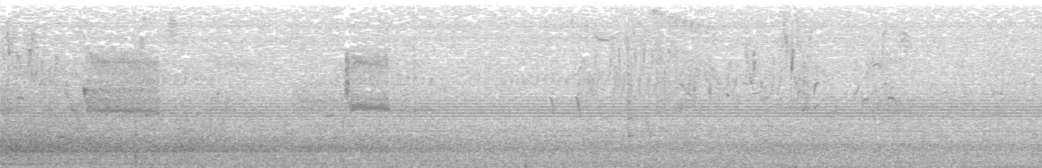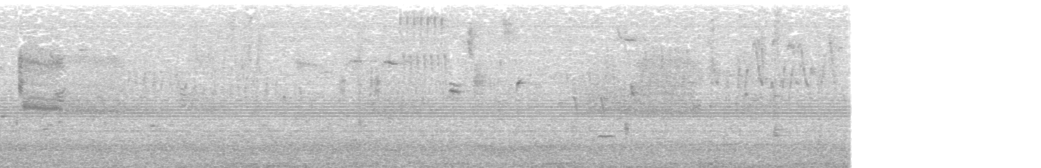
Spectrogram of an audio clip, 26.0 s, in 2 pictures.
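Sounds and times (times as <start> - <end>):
outdoor background hiss: 0.0 - 23.6
faint bird chirps: 1.0 - 2.0, 4.3 - 5.0, 13.1 - 15.6.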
